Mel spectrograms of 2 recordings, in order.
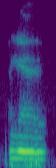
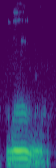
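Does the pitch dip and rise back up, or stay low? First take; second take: stays low; dips and rises. First: The pitch drops low and stays low. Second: The pitch drops low, then rises again. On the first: The speaker calls it wrong. "It's not going to be" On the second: The speaker calls it right. "start normal, come down, come back up"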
